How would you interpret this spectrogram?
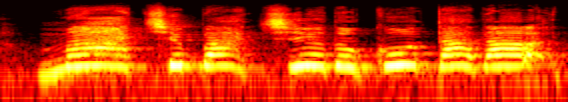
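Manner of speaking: high, loud vendor cry; beach vendor call. Shown as a demonstration. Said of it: "Se eu tacar o meu anúncio".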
